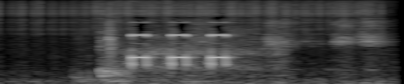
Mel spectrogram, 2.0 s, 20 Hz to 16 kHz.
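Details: Three short electronic beeps from a Dr Morepen home blood pressure monitor on the arm, signalling the measurement is finished; reading 112/73 mmHg.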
